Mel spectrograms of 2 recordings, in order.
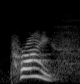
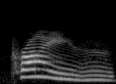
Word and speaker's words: price: Muy importante decir esta palabra con un sonido S, ¿vale? Price. Nunca prize, porque eso es premio, ¿vale? Entonces mucho cuidado. Price, con una S española, ¿vale?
